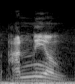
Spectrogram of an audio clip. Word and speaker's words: 안녕: এই যে আন্নিয়ং হাসে, সবাই পারেন। আমি একটু উচ্চারণটা সহজ করে দিই। আ নিচে নিয়ন, আন, আবার নিয়নের পরে ইয়, নিচে ইয়ং, আন্নিয়ং।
